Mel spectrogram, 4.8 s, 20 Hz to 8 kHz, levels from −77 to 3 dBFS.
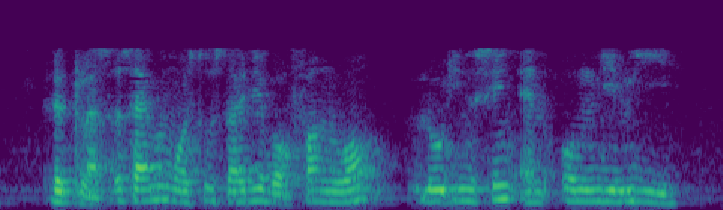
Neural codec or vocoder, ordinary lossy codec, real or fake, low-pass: codec, 24 kHz, 0.9 kbps, WavTokenizer, medium speech release version 1; AAC, 16 kbps; fake; 7.2 kHz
